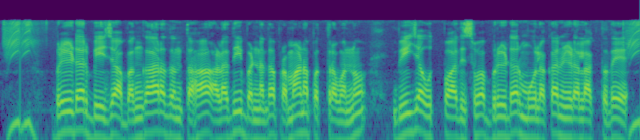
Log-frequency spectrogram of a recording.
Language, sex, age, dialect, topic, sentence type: Kannada, male, 36-40, Mysore Kannada, agriculture, statement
